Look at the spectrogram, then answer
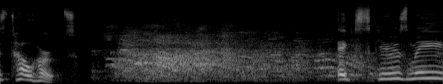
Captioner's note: laughing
